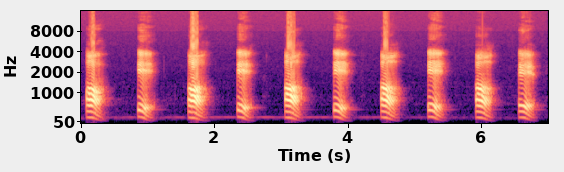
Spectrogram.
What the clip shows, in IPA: a ɪ a ɪ a ɪ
